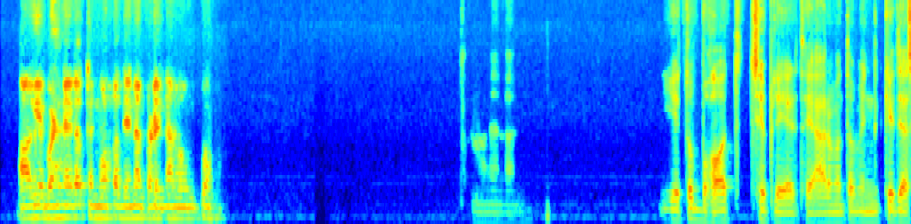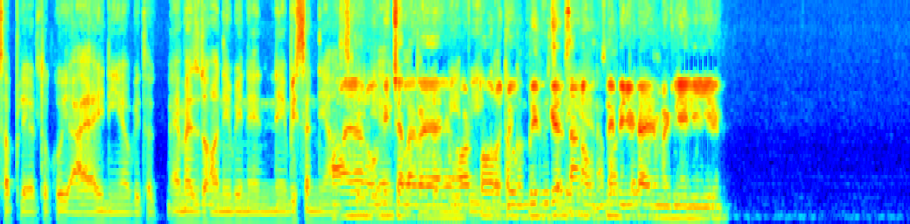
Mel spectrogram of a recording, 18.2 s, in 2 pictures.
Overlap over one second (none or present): present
